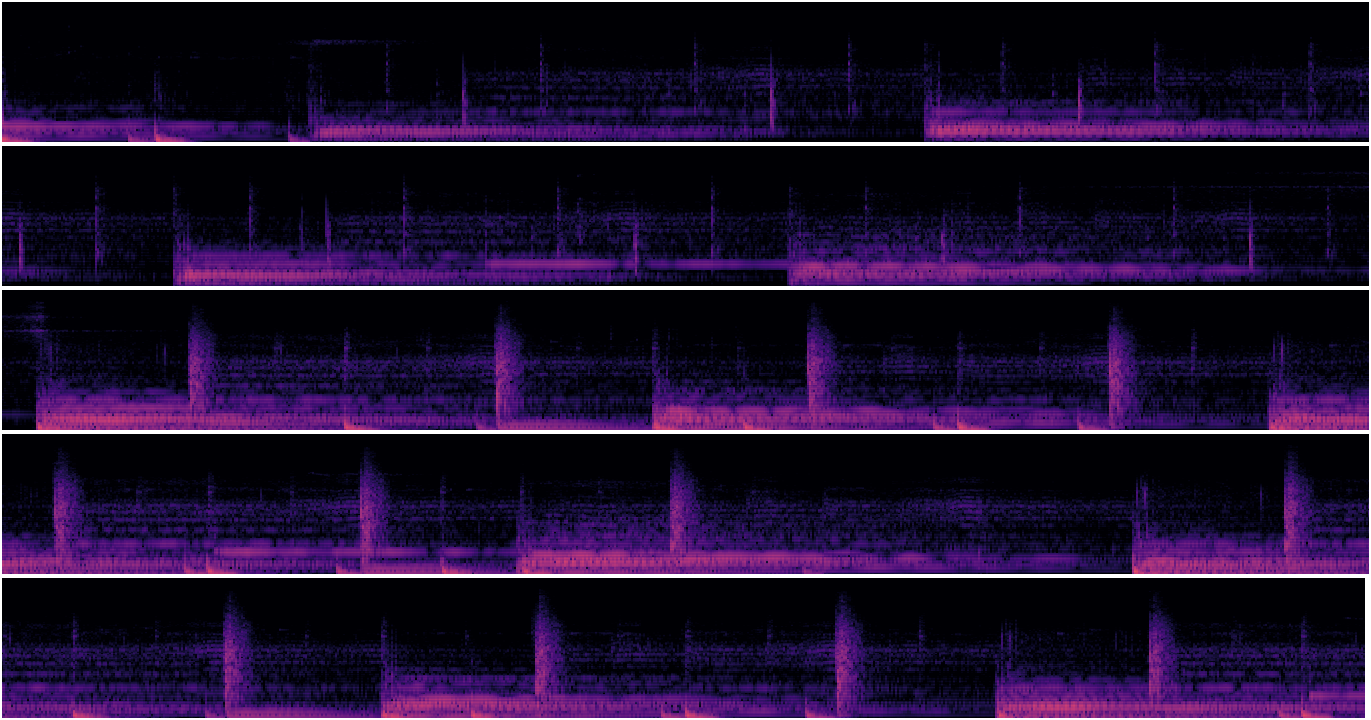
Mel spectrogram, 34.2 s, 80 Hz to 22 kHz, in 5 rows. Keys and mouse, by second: 1.8 click, 2.2 click, 3.1 shift+click, 5.1 click, 6.3 click, 10.7 click, 11.7 click, 13.8 click, 15.6 click, 16.1 Tab, 17.0 click, 18.1 click, 18.9-20.0 drag, 20.4 click, 21.6 Tab, 23.4 shift+click, 25.0 click, 25.1 middle click, 25.2 click, 26.3 middle click, 27.9 click, 28.5 click, 29.3-30.1 drag, 31.3 Tab, 32.7 click, 33.5-34.1 drag.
